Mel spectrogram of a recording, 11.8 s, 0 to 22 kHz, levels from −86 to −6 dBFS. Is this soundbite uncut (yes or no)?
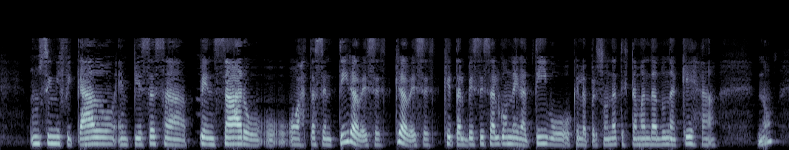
no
